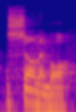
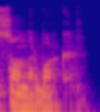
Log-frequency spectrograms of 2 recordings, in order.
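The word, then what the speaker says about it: Sønderborg: Так, а, значит, по-датски по-датски он называется Сонебо. А по- по-русски можешь сказать? Сонебо. А если на немножко немецкий манер произносим, то это будет Сонерборг.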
